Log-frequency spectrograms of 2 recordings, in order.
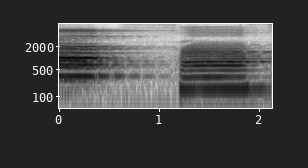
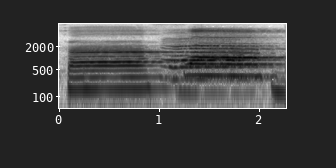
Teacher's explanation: জিভ বাহির হবে, জিভ বাহির করে দিতে হবে, হালকা দাঁতের আগা লাগবে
